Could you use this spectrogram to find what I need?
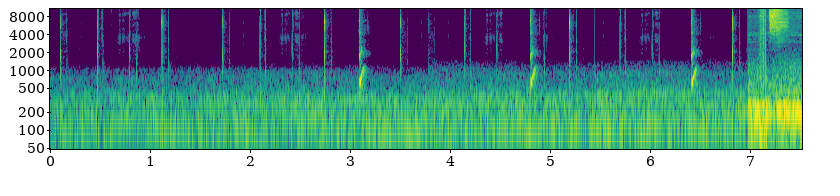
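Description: A countdown timer ticks steadily.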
